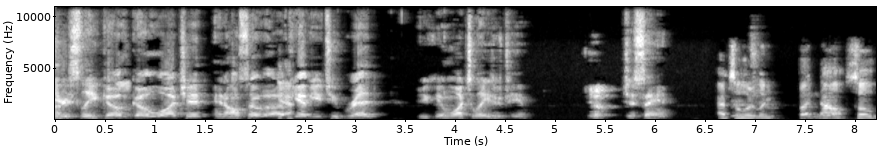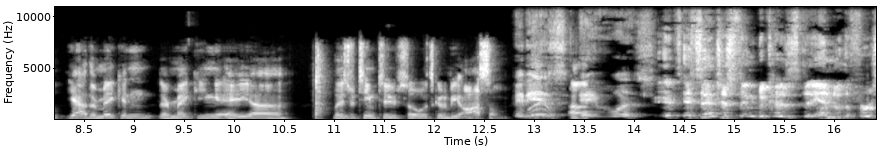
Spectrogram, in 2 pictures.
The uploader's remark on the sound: Bad Audio Edition. Our mixer decides it can't power our mics while we talk.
